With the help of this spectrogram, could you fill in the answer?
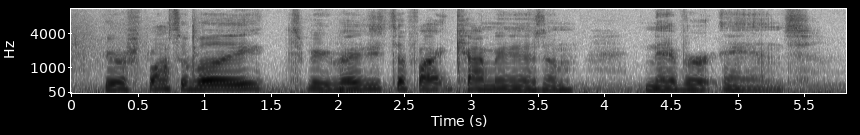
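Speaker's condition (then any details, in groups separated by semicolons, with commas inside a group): ALS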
